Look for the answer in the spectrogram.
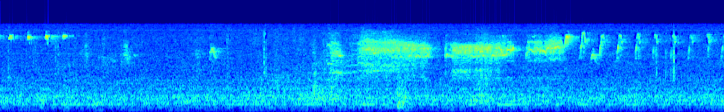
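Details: A baby whiteface cinnamon pearl cockatiel, female, being handfed, gives raspy, hissing begging bursts between thin, high chirps.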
